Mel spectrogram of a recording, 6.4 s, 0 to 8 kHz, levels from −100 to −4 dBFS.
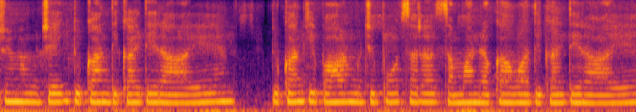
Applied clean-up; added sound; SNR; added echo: neural separator model SepFormer DNS4.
